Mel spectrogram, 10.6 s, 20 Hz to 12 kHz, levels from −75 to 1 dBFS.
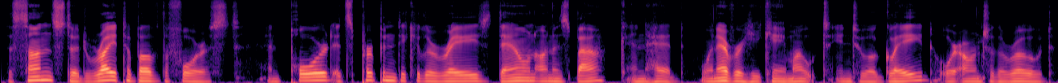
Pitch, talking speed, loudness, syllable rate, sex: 115 Hz, 165 wpm, -21 LUFS, 4.2 syllables/s, male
